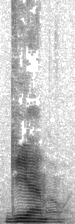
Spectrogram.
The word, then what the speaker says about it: Guillermo: I'm never going to say it right, so you don't need to. – You can say it right. Guillermo. – Guillermo del Toro.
